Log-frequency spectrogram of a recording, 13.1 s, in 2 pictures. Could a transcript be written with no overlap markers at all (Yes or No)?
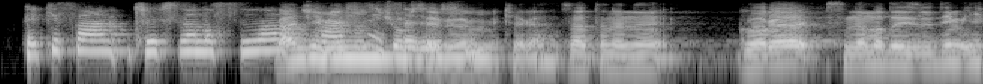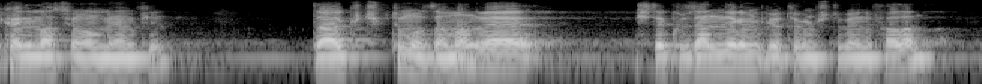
No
